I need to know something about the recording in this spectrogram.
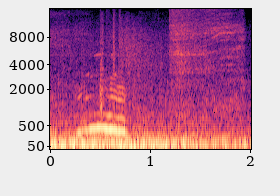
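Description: A shell explodes with a heavy bang.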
